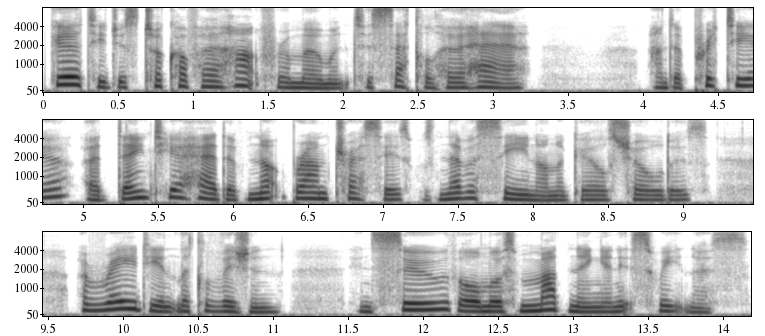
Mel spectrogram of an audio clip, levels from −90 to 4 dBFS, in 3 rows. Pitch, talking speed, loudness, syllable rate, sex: 190 Hz, 165 wpm, -21 LUFS, 4.6 syllables/s, female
